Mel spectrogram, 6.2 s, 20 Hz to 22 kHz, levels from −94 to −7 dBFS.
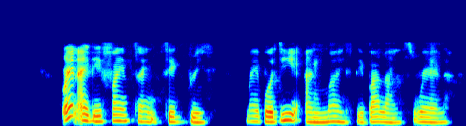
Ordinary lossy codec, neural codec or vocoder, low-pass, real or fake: none; codec, 24 kHz, 3.1 kbps, DualCodec; 5.4 kHz; fake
